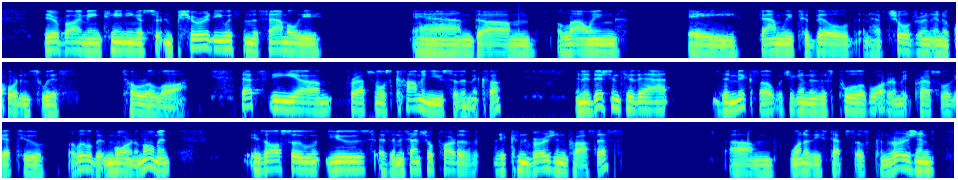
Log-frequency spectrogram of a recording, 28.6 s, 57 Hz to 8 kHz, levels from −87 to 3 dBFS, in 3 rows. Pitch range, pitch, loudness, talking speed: 100-120 Hz, 110 Hz, -38 LUFS, 155 wpm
